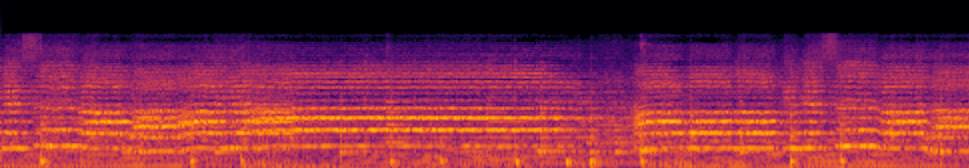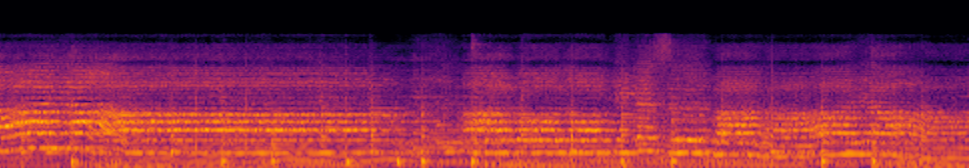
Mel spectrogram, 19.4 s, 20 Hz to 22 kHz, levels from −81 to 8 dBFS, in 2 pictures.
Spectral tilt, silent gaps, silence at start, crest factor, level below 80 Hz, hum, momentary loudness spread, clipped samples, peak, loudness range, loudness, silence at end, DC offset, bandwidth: -5 dB/octave; none; 0 s; 12 dB; -30 dBFS; none; 8 LU; under 0.1%; 0 dBFS; 6 LU; -12 LUFS; 0 s; under 0.1%; 11 kHz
